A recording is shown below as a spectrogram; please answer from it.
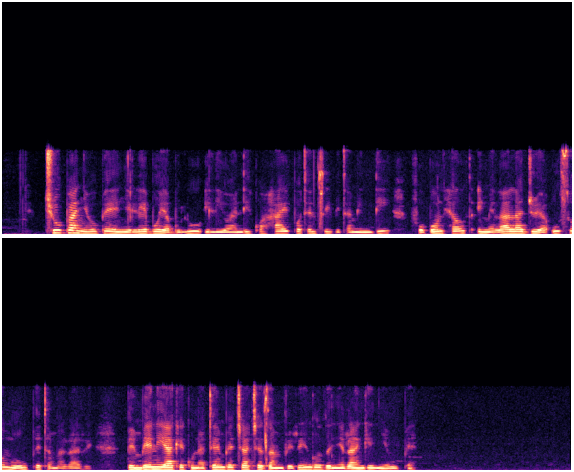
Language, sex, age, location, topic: Swahili, female, 18-24, Mombasa, health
